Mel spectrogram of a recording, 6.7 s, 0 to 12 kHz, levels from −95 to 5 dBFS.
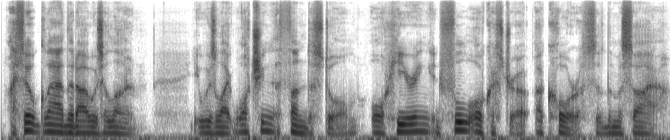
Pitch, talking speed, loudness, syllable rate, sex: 115 Hz, 205 wpm, -18 LUFS, 5.6 syllables/s, male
